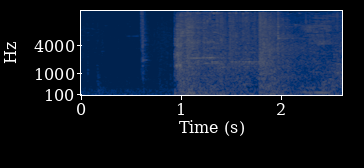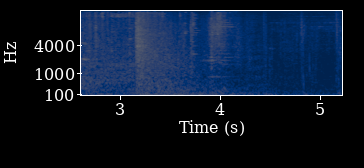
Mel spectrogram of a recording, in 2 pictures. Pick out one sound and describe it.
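A heavy gate scrapes and rumbles as it is lifted.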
